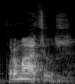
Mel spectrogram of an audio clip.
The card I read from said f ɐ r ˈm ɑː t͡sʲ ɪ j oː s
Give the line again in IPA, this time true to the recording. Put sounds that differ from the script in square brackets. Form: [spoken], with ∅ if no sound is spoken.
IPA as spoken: f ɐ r ˈm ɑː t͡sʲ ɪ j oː s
